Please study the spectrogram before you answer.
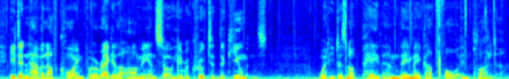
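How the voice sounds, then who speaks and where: A man's voice: fairly low pitch, a little mellow, a little hiss or hum, close to an everyday voice. An actor playing an earnest, respectful young nobleman in a game cutscene, explaining things politely. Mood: matter-of-fact. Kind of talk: video game cutscene acting.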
